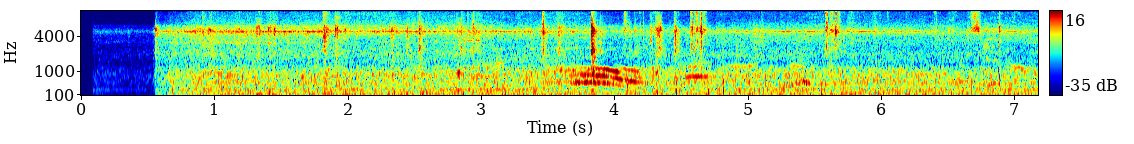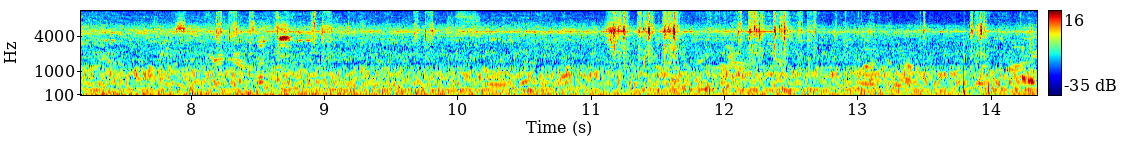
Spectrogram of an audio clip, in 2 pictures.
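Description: Steady, loud whining drone of a parked jet airliner running on the apron, with scattered sharp clicks and snatches of voices over it.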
